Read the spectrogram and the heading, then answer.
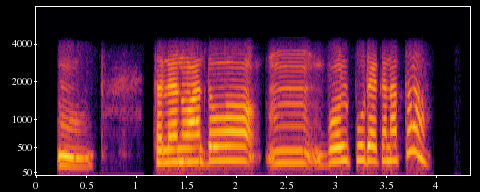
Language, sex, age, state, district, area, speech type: Santali, female, 30-45, West Bengal, Birbhum, rural, conversation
